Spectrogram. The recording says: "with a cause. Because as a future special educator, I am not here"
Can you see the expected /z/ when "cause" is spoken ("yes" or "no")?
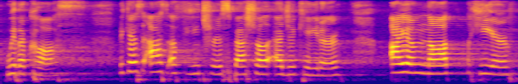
no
